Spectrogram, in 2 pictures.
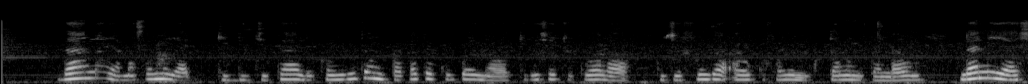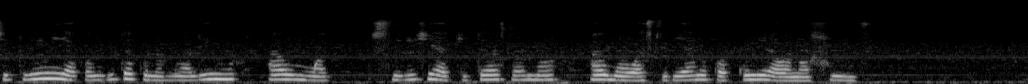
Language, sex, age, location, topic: Swahili, female, 18-24, Nairobi, education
